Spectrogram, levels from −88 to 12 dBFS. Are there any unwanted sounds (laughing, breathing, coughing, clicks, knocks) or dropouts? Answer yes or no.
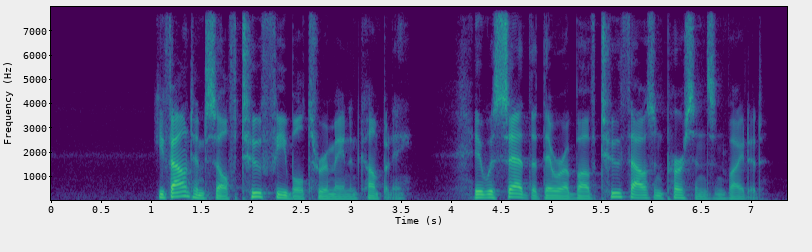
no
